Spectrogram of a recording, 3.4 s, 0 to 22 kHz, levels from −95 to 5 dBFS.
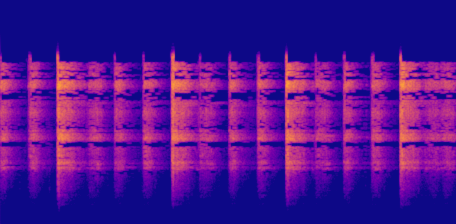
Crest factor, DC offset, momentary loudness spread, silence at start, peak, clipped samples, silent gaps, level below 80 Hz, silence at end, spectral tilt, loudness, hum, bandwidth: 24 dB; under 0.1%; 14 LU; 0 s; -2 dBFS; under 0.1%; none; under -90 dBFS; 0 s; 11.5 dB/octave; -22 LUFS; none; 17 kHz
